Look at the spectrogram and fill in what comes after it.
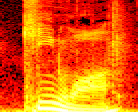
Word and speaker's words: quinoa: It's quinoa.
